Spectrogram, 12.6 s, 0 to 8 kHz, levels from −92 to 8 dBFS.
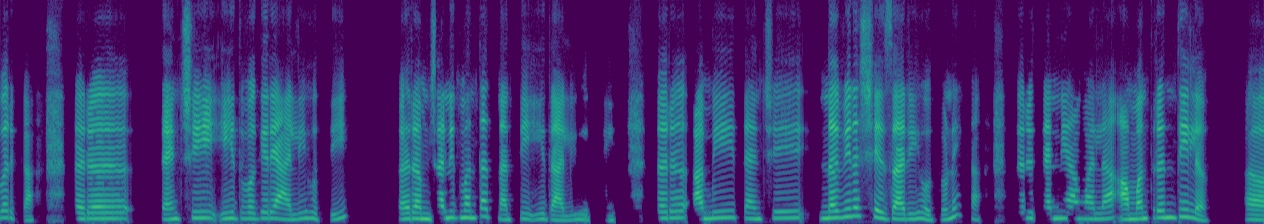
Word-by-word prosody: बरं 240 -2 -1
का 150 - -3 0.4
तर 205 -1 +1 0.3
अ, - - -4 0.3
त्यांची 195 +4 +2 0.3
ईद 215 -1 -3
वगैरे 210 +1 0
आली 195 +1 +2
होती 210 +1 -8 0.5
रमजान 205 +2 +2
ईद 235 0 -1
म्हणतात 245 +3 +1
ना 175 - +2
ती 200 +3 -6 0.2
ईद 180 - -8
आली 155 0 +2
होती 150 -3 -14 0.4
तर 225 0 +2
अ, - - -1 0.2
आम्ही 225 +5 -1
त्यांचे 210 +2 -4 0.5
नवीनच 275 +6 +5
शेजारी 195 -6 +4
होतो 175 -3 -7
नाही 275 - -5
का - - -8 0.2
तर 215 +1 -5
त्यांनी 215 0 -2
आम्हाला 200 0 -2 0.2
आमंत्रण 230 +6 +1
दिलं 245 - +3 0.4
अ, 180 - -7
210 Hz, 150 wpm, -25 LUFS, 195-230 Hz, 0.5 s, नवीनच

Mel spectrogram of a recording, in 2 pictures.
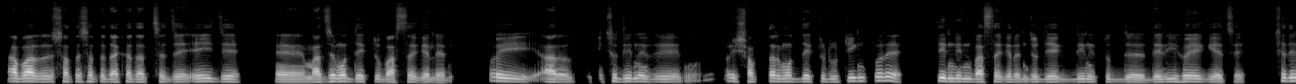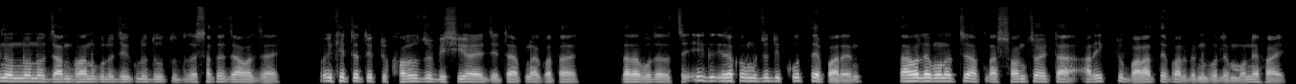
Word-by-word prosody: আবার 140 0 +8 0.3
সাথে, 140 -1 -1
সাথে 140 -1 -2
দেখা 120 +2 +1
যাচ্ছে 125 +1 -2
যে 120 - +1 0.2
এই 145 - +2
যে 135 - +2 0.5
এ - - +3 0.3
মাঝে-মধ্যে 140 +3 +3
একটু 135 - -7
বাসে 120 +3 0
গেলেন, 105 -3 -1 0.5
ওই 155 -2 +6 0.4
আর 125 - +5 0.4
কিছুদিন 145 -2 -2
এর 125 - -4 0.8
ওই 150 - +1
সপ্তাহের 135 +1 0
মধ্যে 135 -1 -2
একটু 135 - -12
রুটিন 155 +6 -1 0.2
করে 175 0 +3 0.4
৩ 155 -2 +5
দিন 140 -1 +1
বাসে 125 +1 +2
গেলেন। 115 -1 -1
যদি 120 -1 -2
একদিন 110 +3 -5
একটু 125 - -8 0.2
দে 115 - +1 0.2
দেরি 125 +3 0
হয়ে 135 -1 +3
গিয়েছে 110 -3 -2 0.4
সেদিন 160 0 +2
অন্যান্য 145 -1 +2 0.2
যানবাহনগুলো 125 -1 +1
যেগুলো 125 +1 -3
দ্রুততার 115 -1 -6
সাথে 130 - -3
যাওয়া 110 -1 +1
যায় 100 0 -2 0.4
ঐ - - -1
ক্ষেত্রে 165 -2 +2
তো - - -2
একটু 145 - -6
খরচও 140 +2 +2
বেশি 120 +2 -4
হয়। 120 -1 +4
যেটা 110 +1 -2
আপনার 115 -1 -3
কথা 110 0 -2 0.6
দ্বারা 120 0 +5
বোঝা 115 +1 0
যাচ্ছে। 110 - -8
এই - - +1 0.2
এরকম 160 +1 +4 0.2
যদি 155 0 0
করতে 160 0 +2
পারেন 100 -1 +2 0.5
তাহলে 155 +2 +8
মনে 150 0 +6
হচ্ছে 155 - -3
আপনার 125 +1 -2
সঞ্চয়টা 130 0 +1 0.2
আরেকটু 145 +4 -3
বাড়াতে 115 +4 +2
পারবেন 110 -1 -2
বলে 105 -1 -4
মনে 120 +4 0
হয়। 95 -2 -1
125 Hz, 165 wpm, -22 LUFS, 115-145 Hz, 0.8 s, আবার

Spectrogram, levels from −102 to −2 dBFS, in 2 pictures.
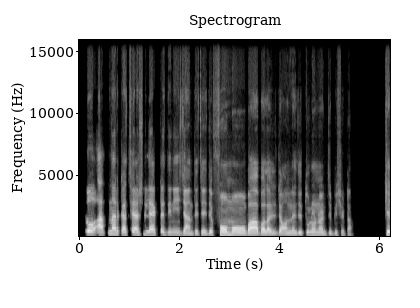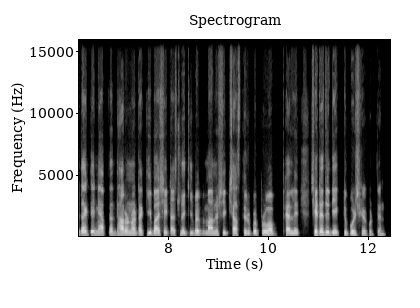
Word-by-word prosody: তো 485 - +8 0.3
আপনার 235 +2 +1
কাছে 215 +1 +2
আসলে 215 +1 -3
একটা 200 - -4
জিনিস 175 0 -6
জানতে 145 -1 -2
চাই 140 -2 -1
যে, 145 - +2
FOMO 185 -2 +4 0.3
বা 150 - +8 0.2
বলা 150 0 +4 0.2
যে, 165 - +1
অনলাইন 155 +1 -3
যে, - - 0
তুলনার 185 -4 -2
যে, 140 - -7
বিষয়টা - - -14 0.7
সেটাকে 225 - +3
নিয়ে 205 -2 -1
আপনার 185 - -7
ধারণাটা 165 0 0
কি 325 - -3
বা - - +4
সেটা 170 - -5
আসলে 160 +1 -7
কিভাবে 160 -1 -3
মানসিক 150 - -5
স্বাস্থ্যের 155 -1 -3
উপর 155 - -1
প্রভাব 145 -2 +1 0.2
ফেলে? 145 -4 0 0.3
সেটা 200 -1 +3
যদি 180 -1 0
একটু 160 - -10
পরিষ্কার 135 -3 -3
করতেন। 100 0 -13
165 Hz, 180 wpm, -23 LUFS, 150-190 Hz, 0.7 s, তো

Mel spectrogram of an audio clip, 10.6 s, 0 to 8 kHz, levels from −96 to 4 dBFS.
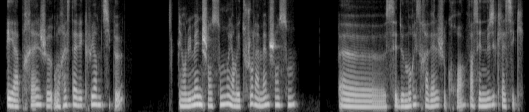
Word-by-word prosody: Et 180 -2 +5
après 160 +6 -1
je 205 -4 0
on - - +1
reste 195 +4 -3
avec 185 -2 -1
lui, 215 - +3
un 210 -1 +2
petit 200 0 -4
peu. - - -2 1.1
Et 175 - 0
on 165 - +3
lui 170 +1 +3
met 205 +3 +5
une 215 -1 +6
chanson 205 +4 +2
et 200 -5 +3
on - - 0
met 160 -1 +1
toujours 225 +7 -5
la 190 -4 0
même 190 +5 +1
chanson. 205 0 +3 0.9
Heu, 155 - +1
c'est - - -2
de 160 0 -1
Maurice 195 +6 -1
Ravel, 170 0 -1
je 190 - -6
crois. - - -6
Enfin, 200 - -3
c'est 170 0 -2
une 165 0 +1
musique 200 +5 -1
classique. 165 -3 -4
180 Hz, 200 wpm, -24 LUFS, 165-205 Hz, 1.1 s, une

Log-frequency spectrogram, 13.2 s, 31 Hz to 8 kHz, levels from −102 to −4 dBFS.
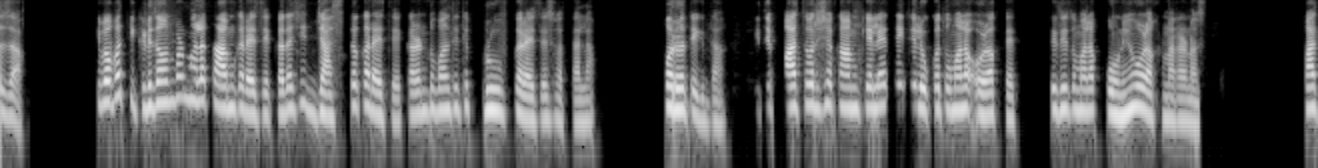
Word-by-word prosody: जा, 175 -4 -3 0.8
की - - -9
बाबा 275 +5 +6
"तिकडे 235 -1 -1
जाऊन 270 +1 +3
पण 320 -1 -2
मला 285 0 +3
काम 225 -2 +6
करायचंय, 190 -5 0
कदाचित 215 +2 -2
जास्त 185 +5 0
करायचंय." 180 -9 0
कारण 190 +2 -2
तुम्हाला 215 0 -1
तिथे 225 +2 -6
प्रूव्ह 210 -2 +2
करायचंय 165 -4 0
स्वतःला. 150 -1 -9 0.7
परत 215 -3 +5
एकदा 150 -5 -6 0.4
इथे 210 +5 -8
5 235 +1 +6
वर्ष 245 -1 0
काम 225 -1 +2
केलंय 230 +1 +1
ते - - -5
इथे 240 - -7
लोकं 220 0 +1
तुम्हाला 215 +1 +2
ओळखता 185 -3 -1
आहेत, 160 - -5 0.4
तिथे 220 0 0
तुम्हाला 210 -1 -1
कोणी 190 -1 +2
ओळखणारं 165 -9 0
नसतं. 140 -2 -7 1.0
5 225 -1 +4
215 Hz, 170 wpm, -22 LUFS, 180-230 Hz, 1.0 s, बाबा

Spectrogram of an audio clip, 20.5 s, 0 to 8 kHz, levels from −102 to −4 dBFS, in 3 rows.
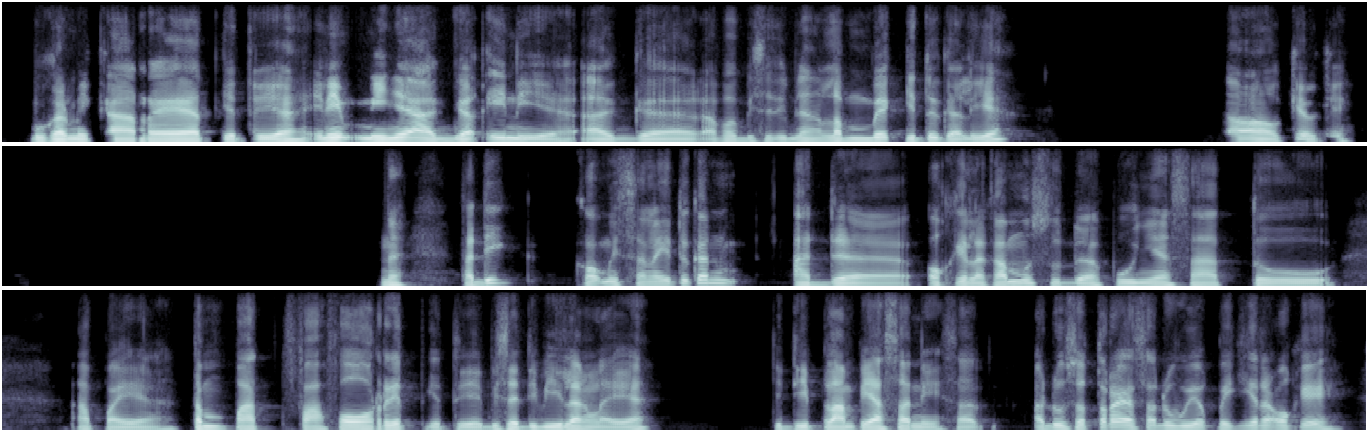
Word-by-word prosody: Bukan 110 0 +5
mie 110 - +4
karet, 120 +2 +5
gitu 105 0 -2
ya? 135 +7 +4
Ini 155 +7 +7
mienya 140 +3 +5
agak 115 +1 +1
ini 125 -8 +2
ya 95 - -5
agak 100 -1 0
apa, 140 - -3
bisa 110 0 -7
dibilang 135 +7 -2
lembek, 135 +5 +1
gitu 135 +5 0
kali 120 - 0
ya? - - -9 1.1
Oh, 115 -2 +3
oke - - -6
oke. 95 - -12 2.0
Nah, 120 -4 -1 0.2
tadi 190 +1 -1 0.3
kalau 145 -2 -2
misalnya 145 -1 -2
itu 140 - -5
kan 200 +1 -1 0.3
ada, 110 -7 -1
okelah 115 -3 -1
kamu 155 +8 +1
sudah 110 -7 -3
punya 115 +2 -2
1, 110 -4 -3 0.5
apa 95 - -2
ya, 90 -1 -2 0.2
tempat 125 -2 +1
favorit 130 +4 +2
gitu 95 -1 -3
ya, - - -1
bisa 105 +2 0
dibilang 115 +5 +2
lah, 95 -4 -2
ya. 115 +8 0 0.7
Jadi 120 +4 -1
pelampiasan 120 +2 +3
nih 100 -3 -4
saat, 105 -2 -4 0.2
"Aduh 165 +1 0
stres, 155 +1 +1
aduh 150 0 -1
banyak 135 -1 0
pikiran" 145 +2 -3
oke. 135 -3 -2
120 Hz, 155 wpm, -22 LUFS, 110-140 Hz, 2.0 s, Ini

